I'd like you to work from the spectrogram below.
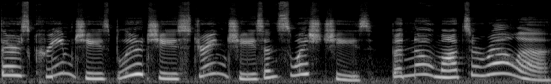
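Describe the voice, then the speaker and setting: A woman's squeaky put-on character voice, extremely high, with very wide pitch swings at a fairly slow pace. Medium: read story. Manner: cheerful, determined.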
